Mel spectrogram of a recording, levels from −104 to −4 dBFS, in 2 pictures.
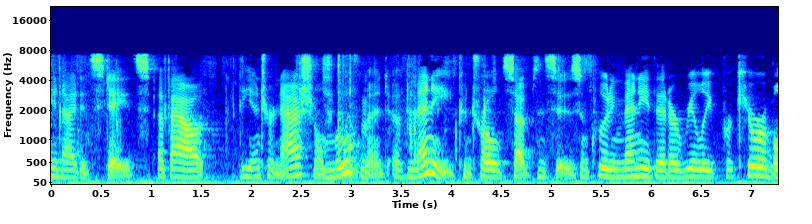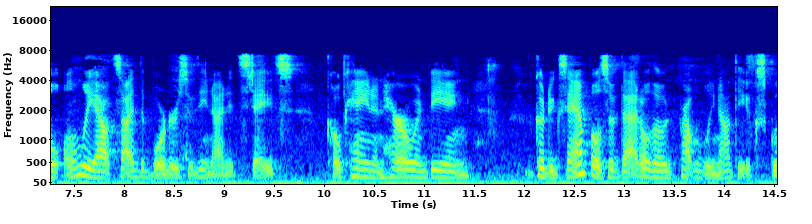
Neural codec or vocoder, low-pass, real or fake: none; 7.2 kHz; real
